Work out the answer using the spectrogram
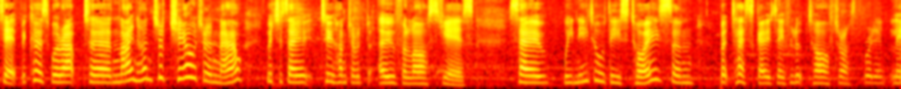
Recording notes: live at PATCH Toy Appeal, Tesco, Hwest 1-2pm Fri 29th Nov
